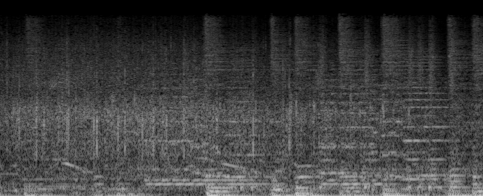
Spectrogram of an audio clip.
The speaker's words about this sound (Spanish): Fuerte ovación la que se está llevando Daniel Luque.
